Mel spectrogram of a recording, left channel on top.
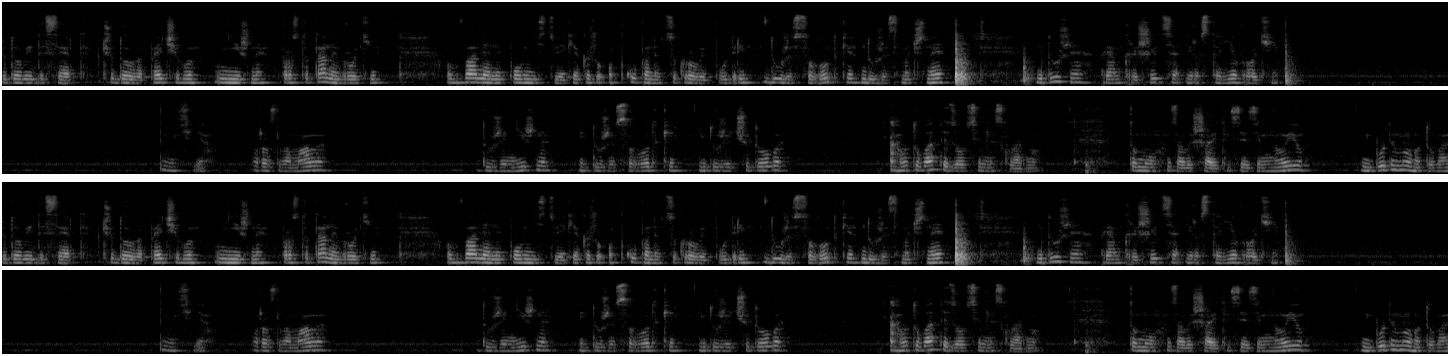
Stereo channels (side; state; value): both; identical; correlation 1.00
